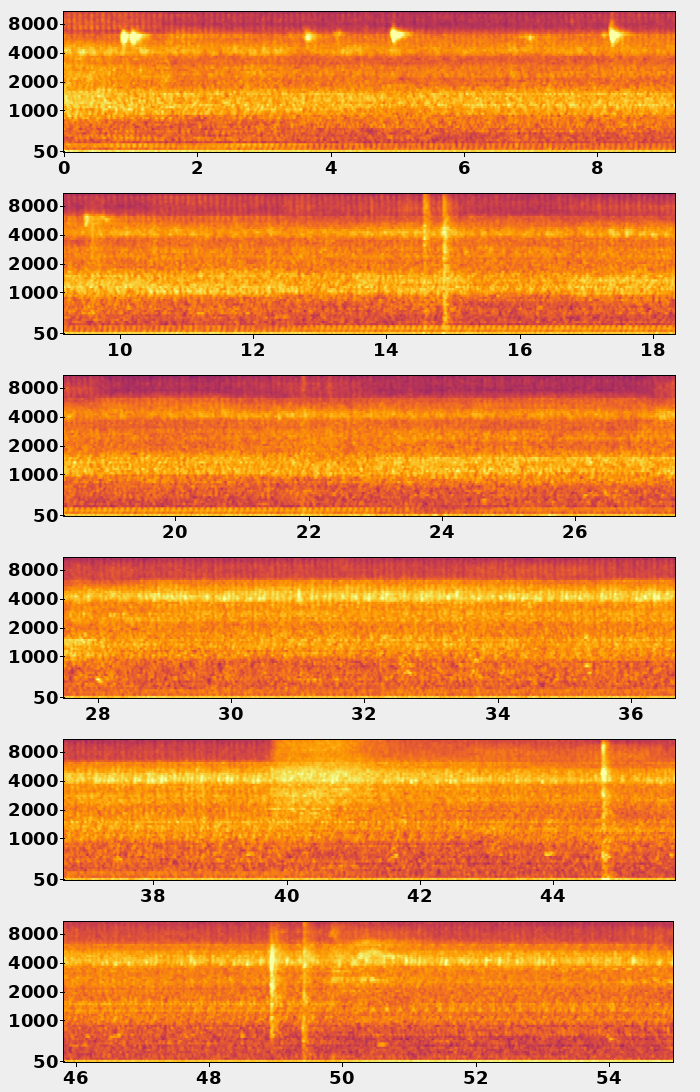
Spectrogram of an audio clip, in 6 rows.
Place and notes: Morgens in einer kleinen Seitenstraße der Fußgängerzone. Ein Müllwagen mit laufendem Motor wird beladen und fährt weiter.
early in the morning, a garbage truck in the narrow road, loading and driving away
Projekt - Stadtklang//: Hörorte - topographic field recordings and social ambiencesrecordings and social ambiences
Essen, Germany, May 2011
